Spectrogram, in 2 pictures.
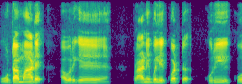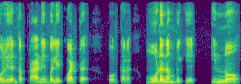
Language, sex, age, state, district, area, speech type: Kannada, male, 60+, Karnataka, Gadag, rural, spontaneous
